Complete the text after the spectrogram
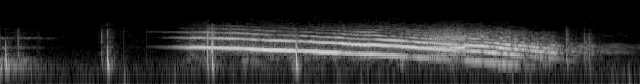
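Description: siren wailing

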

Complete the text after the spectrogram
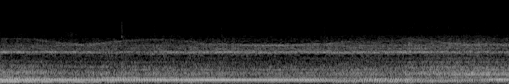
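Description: helicopter flying overhead

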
